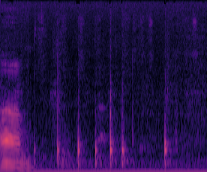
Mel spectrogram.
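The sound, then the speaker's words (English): Writing on a board in green: several short taps and scrapes at uneven intervals, following a brief voice at the start. “let's put it up here on the board. I'll write it up here in green.”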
